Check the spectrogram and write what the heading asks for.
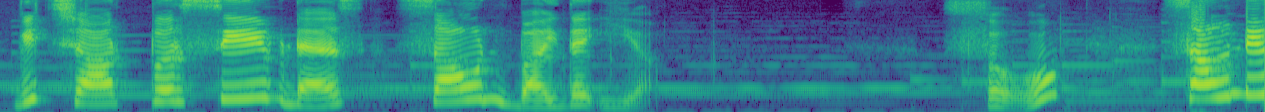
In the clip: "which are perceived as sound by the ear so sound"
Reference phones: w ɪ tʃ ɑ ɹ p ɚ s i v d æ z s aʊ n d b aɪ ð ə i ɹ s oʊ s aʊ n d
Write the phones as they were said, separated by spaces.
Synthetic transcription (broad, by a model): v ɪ tʃ ɑ ɹ p ɚ s i v d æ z s aʊ n d b aɪ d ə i ɹ s oʊ s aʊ n d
